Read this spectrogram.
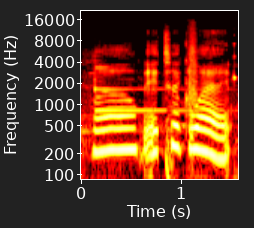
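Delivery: ordinary talk, nothing marked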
